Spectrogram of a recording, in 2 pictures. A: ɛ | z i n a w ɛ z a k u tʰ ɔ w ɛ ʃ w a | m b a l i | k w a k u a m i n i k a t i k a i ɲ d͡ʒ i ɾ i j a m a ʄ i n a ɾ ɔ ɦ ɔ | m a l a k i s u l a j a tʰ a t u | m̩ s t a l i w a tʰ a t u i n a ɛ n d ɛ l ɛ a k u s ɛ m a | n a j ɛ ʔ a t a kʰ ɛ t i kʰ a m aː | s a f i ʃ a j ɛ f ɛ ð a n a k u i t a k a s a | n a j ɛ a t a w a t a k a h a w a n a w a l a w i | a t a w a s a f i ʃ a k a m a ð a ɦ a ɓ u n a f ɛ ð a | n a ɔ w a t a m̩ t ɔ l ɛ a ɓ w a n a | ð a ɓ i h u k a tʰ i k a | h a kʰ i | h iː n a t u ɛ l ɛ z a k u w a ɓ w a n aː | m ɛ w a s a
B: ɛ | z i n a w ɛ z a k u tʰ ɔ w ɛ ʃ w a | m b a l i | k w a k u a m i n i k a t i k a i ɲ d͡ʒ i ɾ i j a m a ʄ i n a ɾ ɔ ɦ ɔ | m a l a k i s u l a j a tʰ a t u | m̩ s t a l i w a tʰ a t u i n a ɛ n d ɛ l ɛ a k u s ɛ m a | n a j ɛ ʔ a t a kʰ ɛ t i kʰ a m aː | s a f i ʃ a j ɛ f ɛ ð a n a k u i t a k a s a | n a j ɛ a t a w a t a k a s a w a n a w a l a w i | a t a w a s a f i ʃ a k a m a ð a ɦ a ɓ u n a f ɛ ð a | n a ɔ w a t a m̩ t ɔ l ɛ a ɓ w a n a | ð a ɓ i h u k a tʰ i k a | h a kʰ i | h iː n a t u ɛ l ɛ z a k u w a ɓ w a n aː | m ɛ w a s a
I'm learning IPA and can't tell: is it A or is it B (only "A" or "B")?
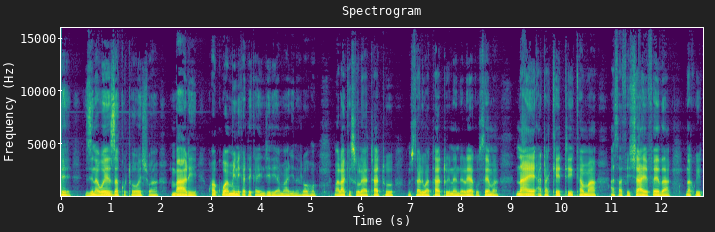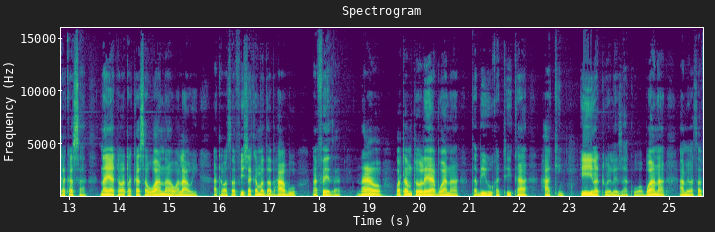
B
